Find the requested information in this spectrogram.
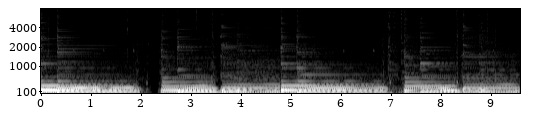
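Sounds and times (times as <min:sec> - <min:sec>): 
guitar: 0:00.0 - 0:09.5.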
